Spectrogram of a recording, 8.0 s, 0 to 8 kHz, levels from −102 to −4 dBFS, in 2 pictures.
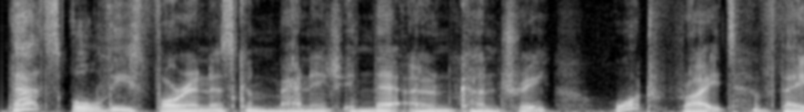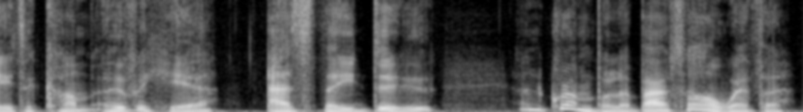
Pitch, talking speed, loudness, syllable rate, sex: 125 Hz, 200 wpm, -22 LUFS, 5.5 syllables/s, male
